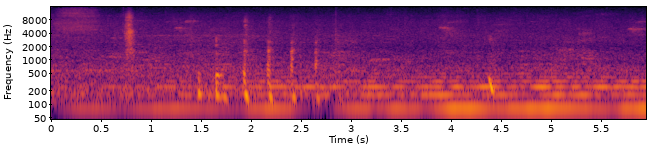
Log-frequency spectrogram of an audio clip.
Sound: CAK JON laughs

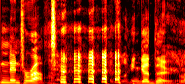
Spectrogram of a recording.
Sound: laughs

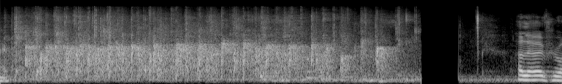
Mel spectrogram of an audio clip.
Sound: audience applauds

